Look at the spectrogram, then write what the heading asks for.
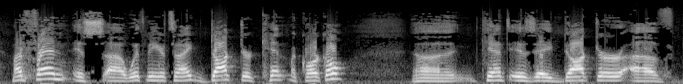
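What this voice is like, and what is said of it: Strained, worn-out voice. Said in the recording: “Please forgive my voice... I've been speaking a lot... allergies, and that combination has really made this challenging for me”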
